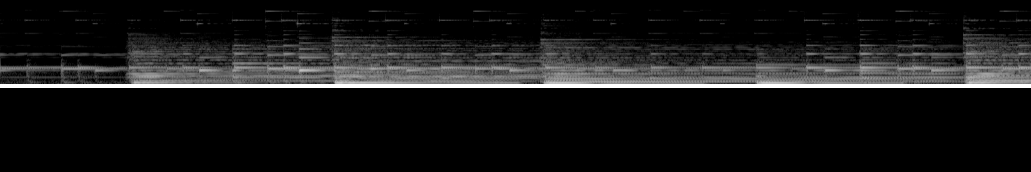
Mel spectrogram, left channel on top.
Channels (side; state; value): right; silent; digital silence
